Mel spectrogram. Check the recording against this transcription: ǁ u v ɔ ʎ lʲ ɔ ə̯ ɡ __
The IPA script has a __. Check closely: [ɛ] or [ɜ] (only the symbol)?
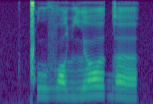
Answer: ɜ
